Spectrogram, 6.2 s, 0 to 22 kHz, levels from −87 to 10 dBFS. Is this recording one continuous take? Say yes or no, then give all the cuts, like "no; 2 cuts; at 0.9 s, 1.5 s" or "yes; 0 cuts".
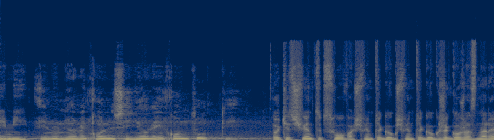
no; 2 cuts; at 4.0 s, 4.9 s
